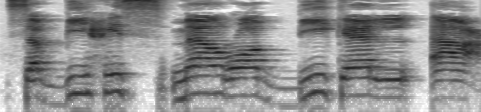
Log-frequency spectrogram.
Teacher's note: The ayn is not heavy, nor is the lam. If your mouth is shaped ah, then you're going to get the sound stuck behind your uvula, the little dangly thing.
